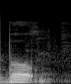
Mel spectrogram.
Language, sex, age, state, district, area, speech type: Telugu, male, 18-30, Telangana, Ranga Reddy, urban, read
